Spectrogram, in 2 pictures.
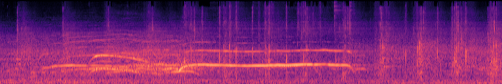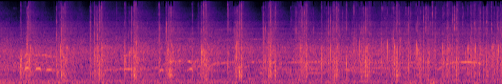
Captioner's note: rythmic clapping gets faster and faster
